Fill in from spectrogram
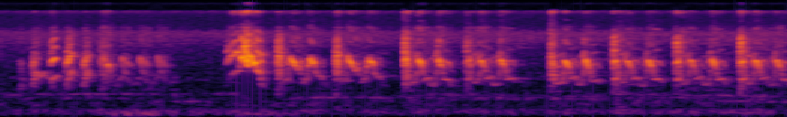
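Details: Yellow budgerigar, once silent, now starting to chatter: runs of rapid buzzy chirps in short repeated phrases, with one sharp squawk at the start of a long chattering stretch.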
